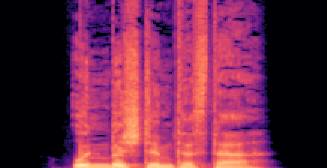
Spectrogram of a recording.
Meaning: inflection of unbestimmt: 1. strong/mixed nominative masculine singular superlative degree 2. strong genitive/dative feminine singular superlative degree 3. strong genitive plural superlative degree
- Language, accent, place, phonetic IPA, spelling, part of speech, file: German, Germany, Berlin, [ˈʊnbəʃtɪmtəstɐ], unbestimmtester, adjective, De-unbestimmtester.ogg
